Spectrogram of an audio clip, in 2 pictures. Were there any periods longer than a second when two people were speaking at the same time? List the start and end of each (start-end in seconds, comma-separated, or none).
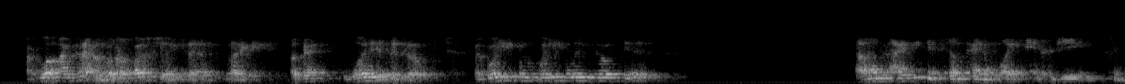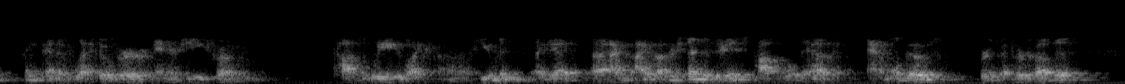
0.8-2.1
